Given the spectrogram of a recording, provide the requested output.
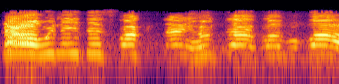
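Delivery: high whiny coworker voice; mock workers. Workers insisting he stay hooked up, high whiny voice. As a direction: whine like a nagging foreman.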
